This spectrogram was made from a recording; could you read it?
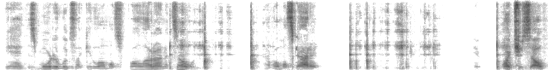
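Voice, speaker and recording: A man's voice: on the high side, unhurried, pauses often, background noise. A man acting in a radio drama as a bold, eager young man who takes charge in urgent, exclamatory bursts. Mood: curious.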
